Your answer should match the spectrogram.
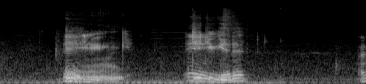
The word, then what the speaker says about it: Ng: In English, it is usually pronounced as Ing. Ing.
